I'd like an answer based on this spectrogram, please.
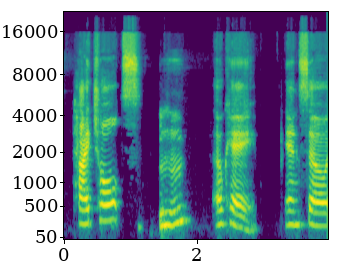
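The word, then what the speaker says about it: Teicholz: a healthy diet by Nina how do you pronounce her name Tai chz Tai chols okay and so it's this one it looks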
